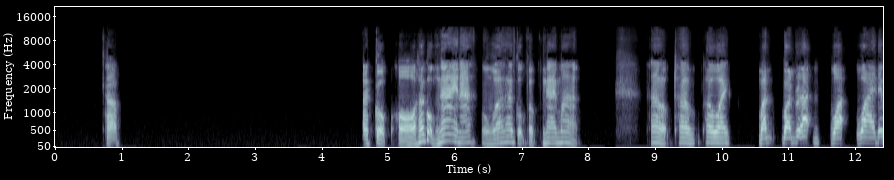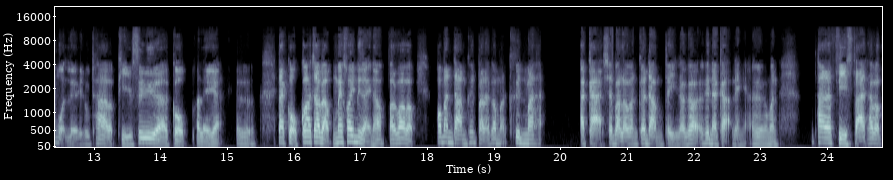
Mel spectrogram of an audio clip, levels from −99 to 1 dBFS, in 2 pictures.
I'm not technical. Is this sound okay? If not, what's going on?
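No. There is a wireless microphone noise hit at about 20.76 to 20.80 seconds, a quick swish of static lasting only a few hundredths of a second. The speech passes through a radio microphone, and its signal briefly weakened as radio reflections cancelled each other out. For that instant, the receiver's own background hiss rose up before the signal recovered.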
